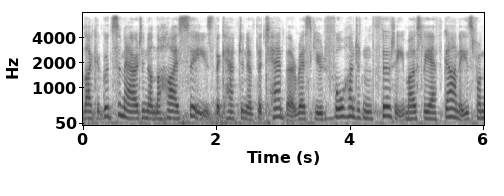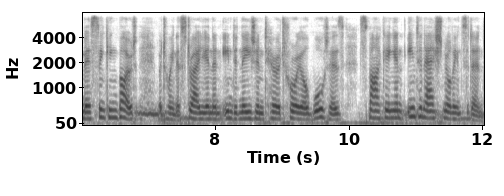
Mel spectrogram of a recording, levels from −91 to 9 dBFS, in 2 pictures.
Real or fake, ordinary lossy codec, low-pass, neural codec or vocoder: fake; Opus, 64 kbps; 7.2 kHz; codec, 16 kHz, 4.8 kbps, FACodec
